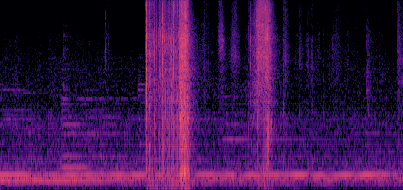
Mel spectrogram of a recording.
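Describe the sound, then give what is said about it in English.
A deck of cards is shuffled: a dense burst of riffling flutter for about half a second, then a shorter soft ruffle, over a low steady hum with no one speaking. “Oh, I didn't shuffle the cards.”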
